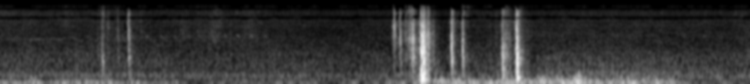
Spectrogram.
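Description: Honey bees buzz around an open hive during a honey harvest, a low steady drone with a few individual bees zipping close past in brief, louder buzzes.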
